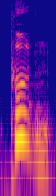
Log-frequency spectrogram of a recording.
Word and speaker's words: Putin: In case you want to know what awake listeners, Putin is pronounced P O in caps- tihn, but they had to have that pronunciation guide for Trump.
